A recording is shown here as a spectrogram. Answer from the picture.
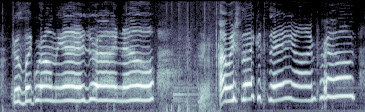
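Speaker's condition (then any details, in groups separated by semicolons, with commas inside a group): Cerebral palsy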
